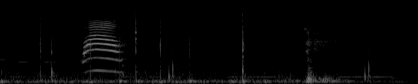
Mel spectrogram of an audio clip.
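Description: A Minecraft cat gives one short, clear meow near the start, followed by faint clicks and soft game noises.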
